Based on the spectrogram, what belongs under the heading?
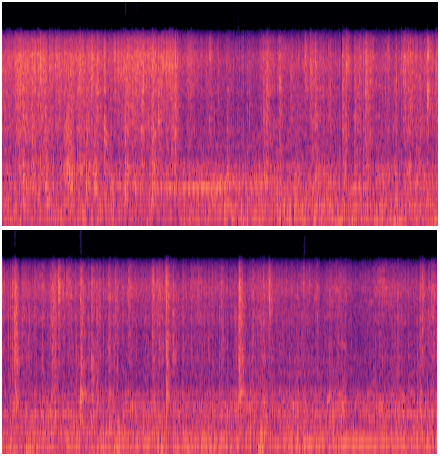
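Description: Off-road car's engine running steadily under load, heard from inside the cab, with frequent rattles and knocks from the body jolting over a rutted dirt track.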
